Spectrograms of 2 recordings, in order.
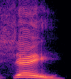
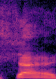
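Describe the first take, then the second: First: The name's vowel sounds like the one in 'day'. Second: The name's vowel sounds like the one in 'sky'. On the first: The speaker calls it right. "That man name is Shay" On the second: The speaker calls it wrong. "not Shy"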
